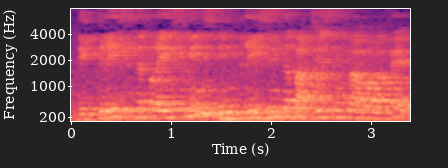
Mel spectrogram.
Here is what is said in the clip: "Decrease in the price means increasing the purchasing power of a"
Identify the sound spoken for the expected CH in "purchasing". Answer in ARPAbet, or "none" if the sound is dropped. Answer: S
